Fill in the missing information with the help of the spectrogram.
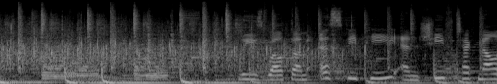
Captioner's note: applause, upbeat music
